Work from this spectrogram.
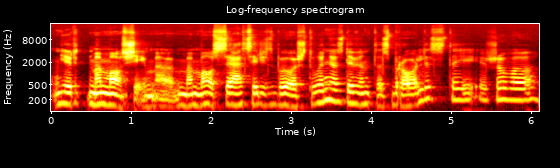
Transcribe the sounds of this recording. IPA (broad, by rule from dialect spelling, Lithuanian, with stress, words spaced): ɪr mɐˈmoːs ʃʲɛɪˈmɐ mɐˈmoːs ˈsʲæsʲɛrʲiːs ˈbuɔ ɐʃˈtuɔnʲoːs dʲɛˈʋʲɪntɐs ˈbroːlʲɪs tɐɪ ˈʒʊʋoː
